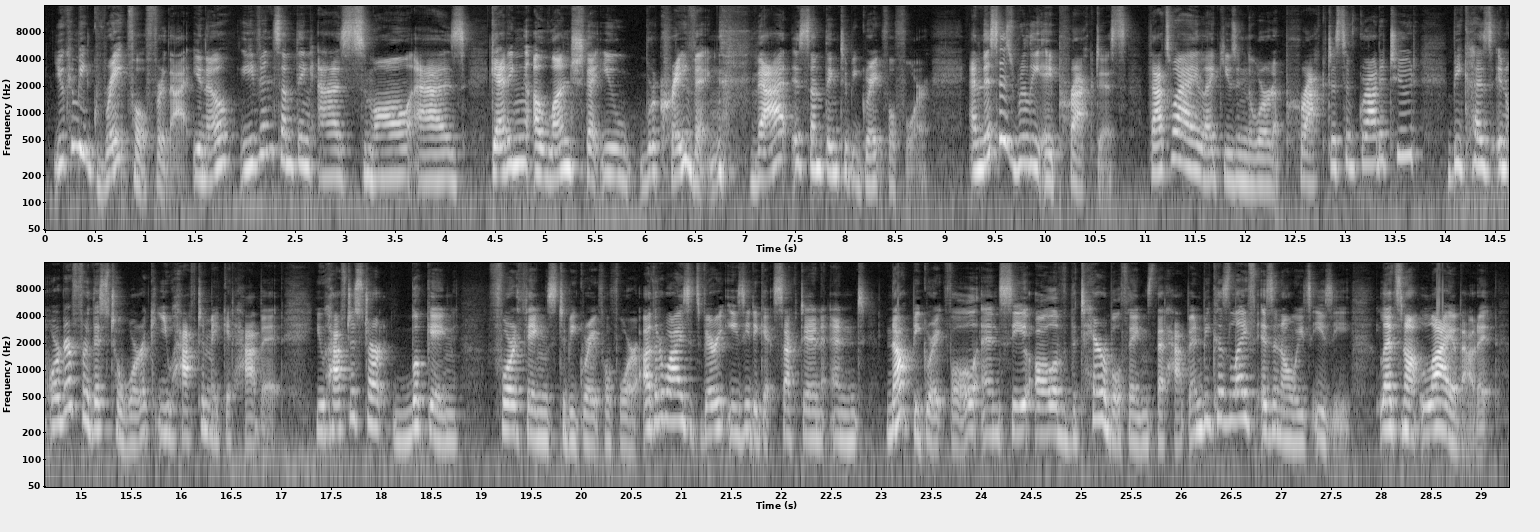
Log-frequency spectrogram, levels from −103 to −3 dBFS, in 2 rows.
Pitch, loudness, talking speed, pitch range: 205 Hz, -21 LUFS, 205 wpm, 180-250 Hz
